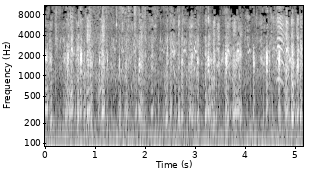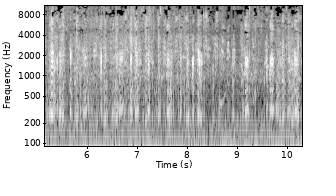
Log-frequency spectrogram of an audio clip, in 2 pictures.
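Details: Steady chatter of many ducks, raspy quacks overlapping without break for about ten seconds, volume rising and falling slightly as different birds call.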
